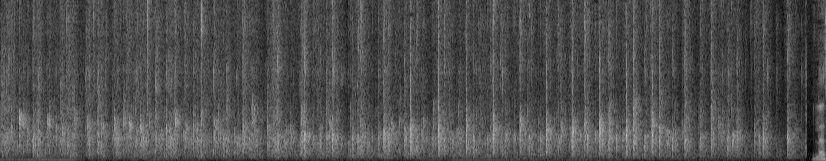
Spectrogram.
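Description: A group of people applaud and clap their hands steadily.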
